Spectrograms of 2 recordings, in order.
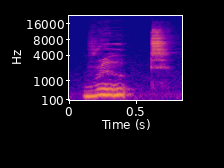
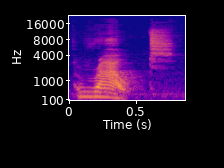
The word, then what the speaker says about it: route: um yeah away so the british way root but the americans they might say route they could they could also say root route or route so it's up to you which one do you want to use british or the american pronunciation there's no wrong or right okay they're both correct they're both correct okay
